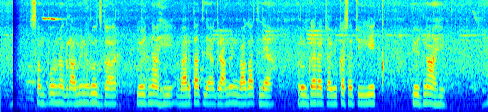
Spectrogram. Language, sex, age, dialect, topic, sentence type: Marathi, male, 18-24, Southern Konkan, banking, statement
